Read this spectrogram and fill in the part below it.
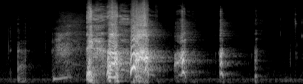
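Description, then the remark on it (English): A loud burp rumbles for about a second, followed by a few short, sharp gulping sounds spaced out in the quiet. No one speaks. “I thought you were, like, looking out into the distance, like, about to say something really profound, and then you just burped.”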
